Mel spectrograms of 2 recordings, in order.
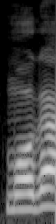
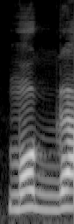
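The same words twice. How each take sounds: First: మొగ with a single, unpressed g; short single గ in మొగ; without doubling. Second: మొగ్గ with the గ్గ held double; doubled consonant. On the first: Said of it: "మామూలుగా చదివితే మొగ అవుతుంది". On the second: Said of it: "ఒత్తుతోటి చేర్చాం కాబట్టి". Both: Shown as a demonstration.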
